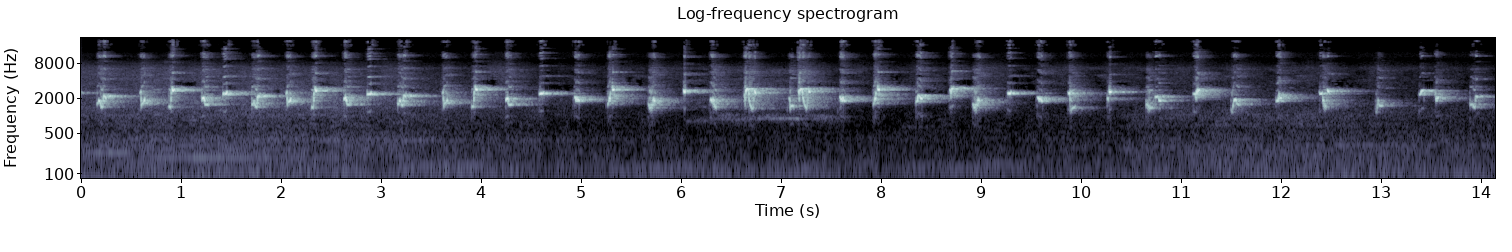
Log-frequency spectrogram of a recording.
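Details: Yellow-vented bulbul in long, rapid 'ropel' singing: a dense, unbroken run of short bubbly whistled notes, about two per second, rising and falling in pitch, with faint low background hum.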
